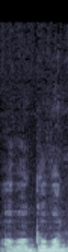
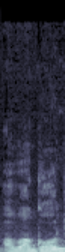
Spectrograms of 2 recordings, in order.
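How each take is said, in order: First: The word ends in a 'gavan' sound. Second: The word ends in a 'gaun' sound. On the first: The speaker calls it right. "उसका सही pronunciation अवागवन है" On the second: The speaker calls it wrong. "दो दफ़ा उन्होंने programme में अपने अवागौन कहा"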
